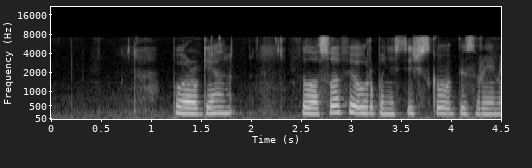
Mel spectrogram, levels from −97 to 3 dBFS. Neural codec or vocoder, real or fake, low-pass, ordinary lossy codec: none; real; 7.2 kHz; none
